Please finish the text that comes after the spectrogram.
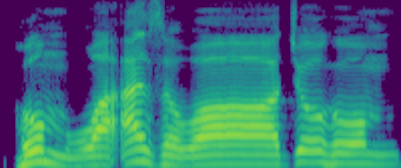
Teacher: ওয়াওতে এক আলিফ টান দিতে হবে, জবরের বামে খালি আলিফ, এটা মদের হরফ হয়েছে, এই জন্য এক আলিফ টান দিতে হবে।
